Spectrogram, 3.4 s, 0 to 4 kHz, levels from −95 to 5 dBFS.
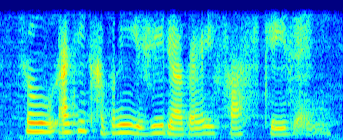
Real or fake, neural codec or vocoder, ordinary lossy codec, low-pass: fake; codec, 16 kHz in and 24 kHz out, 1.1 kbps, FireRedTTS-2 codec; none; 3.6 kHz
